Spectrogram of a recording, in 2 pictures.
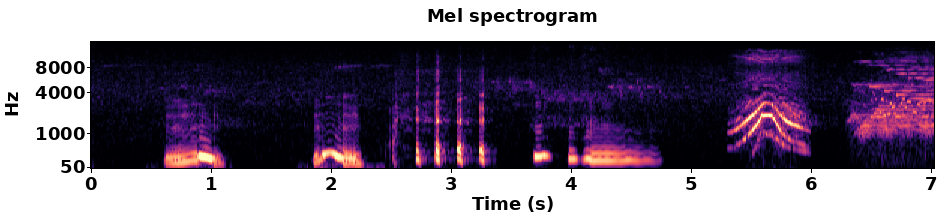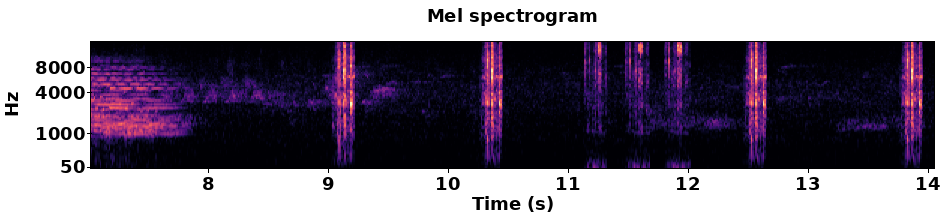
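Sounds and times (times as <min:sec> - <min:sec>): camera shutter clicks: 0:09.0 - 0:09.3, 0:10.3 - 0:10.5, 0:11.2 - 0:12.7, 0:13.8 - 0:14.0.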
